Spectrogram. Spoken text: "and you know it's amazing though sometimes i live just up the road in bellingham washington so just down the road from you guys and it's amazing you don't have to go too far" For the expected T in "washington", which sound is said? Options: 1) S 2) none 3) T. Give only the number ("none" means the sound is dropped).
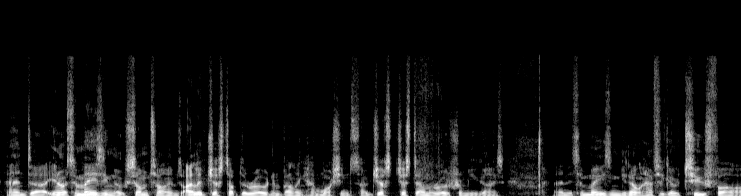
1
